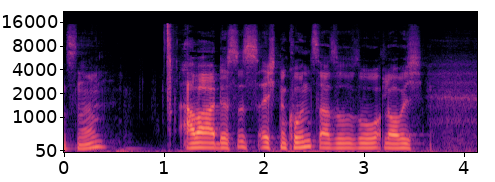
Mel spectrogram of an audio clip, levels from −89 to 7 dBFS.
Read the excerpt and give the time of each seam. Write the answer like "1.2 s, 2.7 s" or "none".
3.2 s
